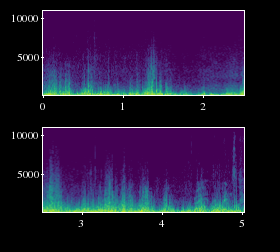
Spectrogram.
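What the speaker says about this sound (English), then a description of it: "the wind's picking up now, my cap's starting to try and lift" Strong wind on an uphill hillside walk buffets the microphone in loud, continuous gusty roars that swell and ebb, close and dominant throughout.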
